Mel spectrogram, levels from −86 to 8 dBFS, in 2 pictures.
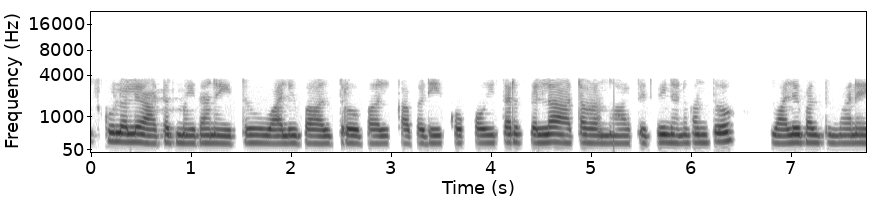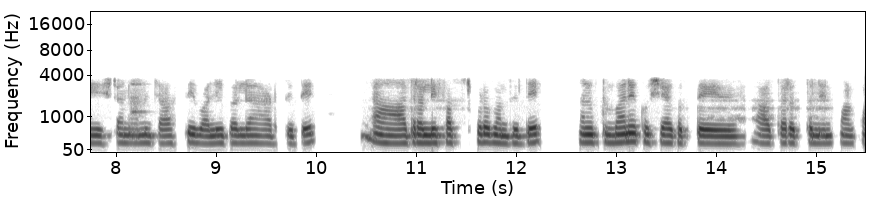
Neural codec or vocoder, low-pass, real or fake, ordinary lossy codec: none; 3.6 kHz; real; none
